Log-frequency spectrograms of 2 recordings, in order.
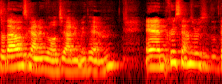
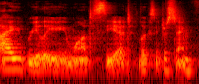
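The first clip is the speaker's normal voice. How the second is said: soft breathy whisper to the camera; 3 semitones lower, 12 dB quieter than usual. Real, not acted. Vlogger confiding she wants to see the movie, whisper. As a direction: lean in and whisper it like a secret.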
